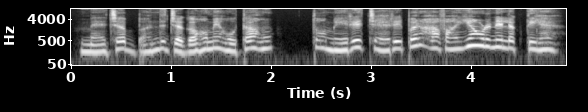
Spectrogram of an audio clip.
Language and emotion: Hindi, fearful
